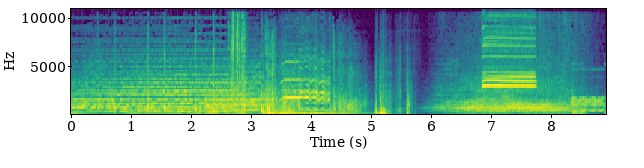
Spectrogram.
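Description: A horse whinnies loudly and at length, with sharp hoof clip-clops clattering. A second, higher whinny follows after a brief noisy stretch, and no one speaks.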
